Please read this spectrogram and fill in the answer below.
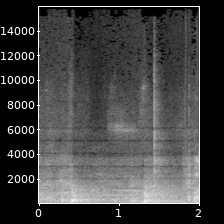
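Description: Two sudden thuds about a second apart, over a steady murmur of indistinct voices.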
